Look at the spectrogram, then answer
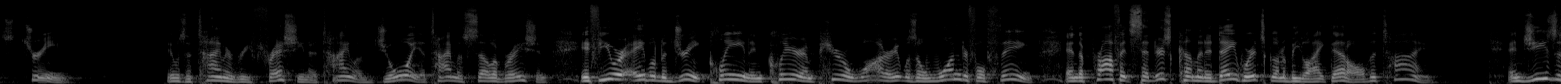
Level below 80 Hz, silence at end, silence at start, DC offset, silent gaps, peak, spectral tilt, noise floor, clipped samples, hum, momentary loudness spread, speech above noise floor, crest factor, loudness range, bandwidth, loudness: -68 dBFS; 0 s; 0 s; under 0.1%; none; -18 dBFS; -5.5 dB/octave; -75 dBFS; under 0.1%; none; 10 LU; 39 dB; 20 dB; 5 LU; 18 kHz; -37 LUFS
